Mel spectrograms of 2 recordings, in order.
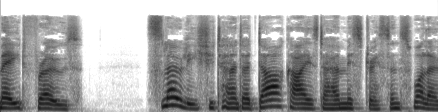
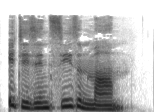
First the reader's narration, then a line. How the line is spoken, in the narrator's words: she replied evenly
